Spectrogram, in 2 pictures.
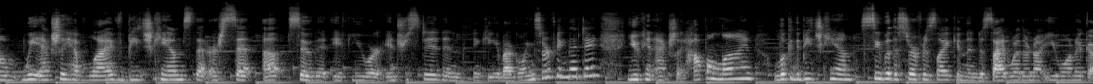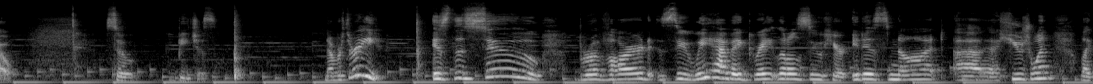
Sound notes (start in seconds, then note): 15.0 clapping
